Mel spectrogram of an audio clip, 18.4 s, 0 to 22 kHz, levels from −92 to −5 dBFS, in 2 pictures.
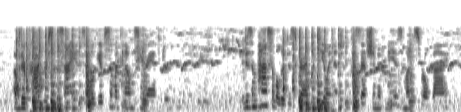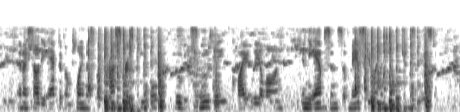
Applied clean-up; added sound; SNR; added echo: classical method Wiener filter.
